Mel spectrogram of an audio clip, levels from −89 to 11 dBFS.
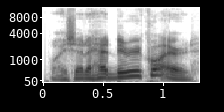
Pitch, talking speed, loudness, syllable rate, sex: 135 Hz, 275 wpm, -14 LUFS, 6.7 syllables/s, male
